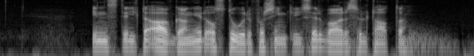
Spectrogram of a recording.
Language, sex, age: Norwegian, male, 18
